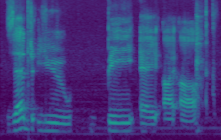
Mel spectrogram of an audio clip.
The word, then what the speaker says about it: Zubair: named z z z zubair how do you spell that z u b a i r his name is zubair that tripped me out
